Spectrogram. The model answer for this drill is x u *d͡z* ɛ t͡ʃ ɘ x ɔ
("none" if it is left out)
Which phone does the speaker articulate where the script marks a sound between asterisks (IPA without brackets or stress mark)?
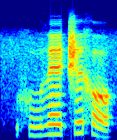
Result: ð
